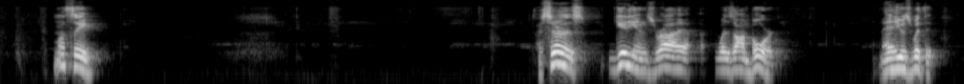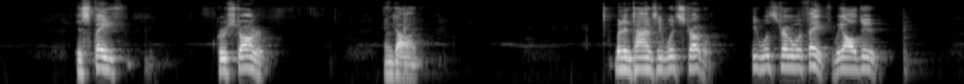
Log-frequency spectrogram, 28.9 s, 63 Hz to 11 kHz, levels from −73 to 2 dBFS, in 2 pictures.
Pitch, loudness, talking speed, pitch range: 165 Hz, -15 LUFS, 75 wpm, 150-180 Hz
